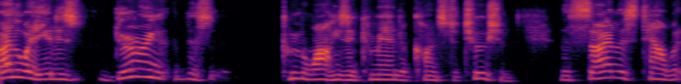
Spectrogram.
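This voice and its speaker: A man with a New England accent speaks at a high pitch and moderate pace, with lively intonation. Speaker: retired history professor. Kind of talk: interview. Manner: halting.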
